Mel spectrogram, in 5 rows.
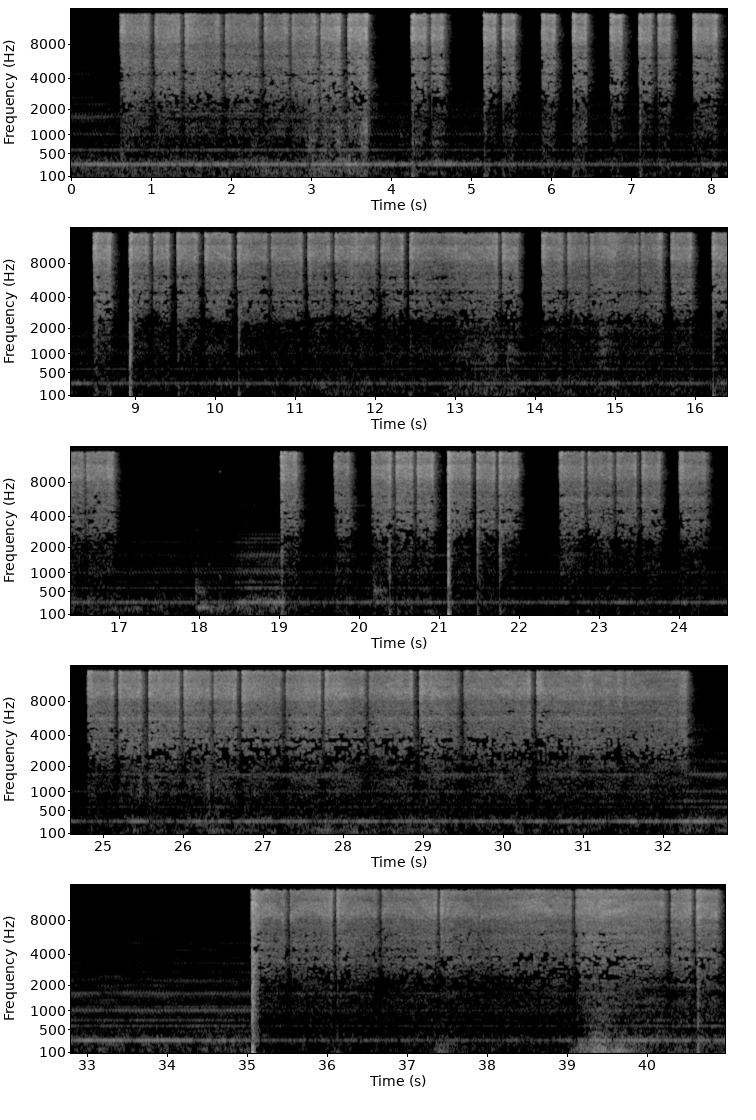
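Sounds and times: spray gun hissing: 0.6s - 17.0s, 19.0s - 32.4s, 35.1s - 40.9s.

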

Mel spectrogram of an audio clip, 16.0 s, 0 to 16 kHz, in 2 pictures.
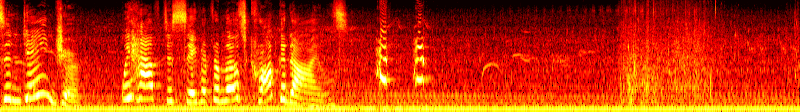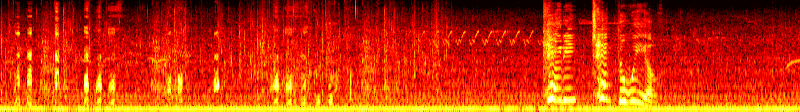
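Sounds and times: low boat motor hum: 0.0s - 16.0s
squeaky quack-like calls: 8.1s - 11.4s.

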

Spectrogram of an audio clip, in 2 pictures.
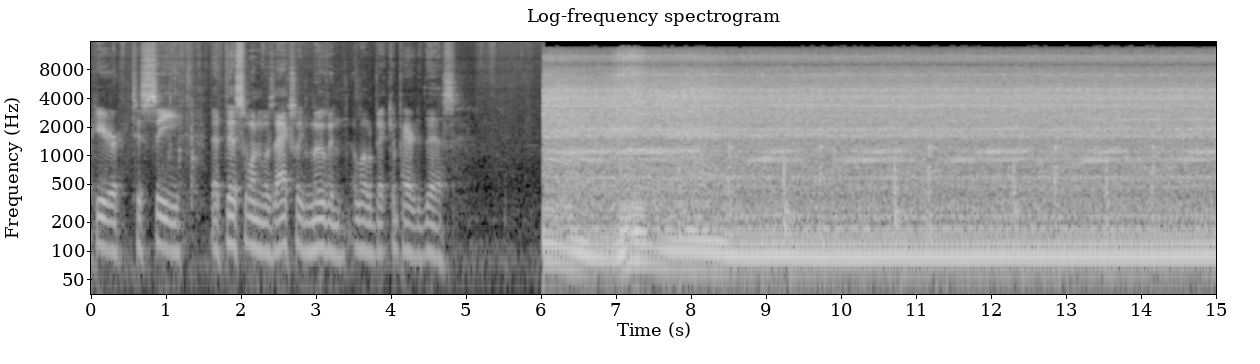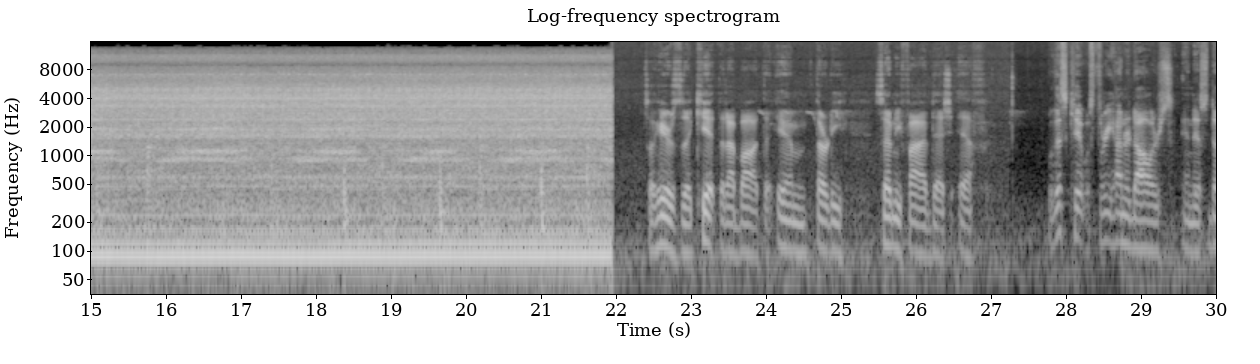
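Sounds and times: car driving hum: 6.0s - 22.0s
road noise: 6.0s - 22.0s.

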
